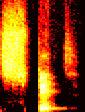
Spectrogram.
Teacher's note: the p you say in spit is very unaspirated there's not a lot of air coming out at all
